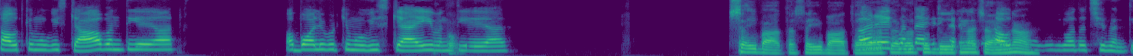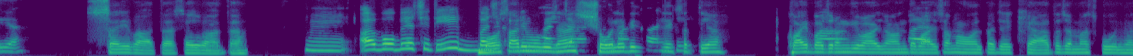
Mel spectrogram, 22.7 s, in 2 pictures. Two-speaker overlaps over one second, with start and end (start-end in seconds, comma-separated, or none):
8.6-10.2, 16.2-18.2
